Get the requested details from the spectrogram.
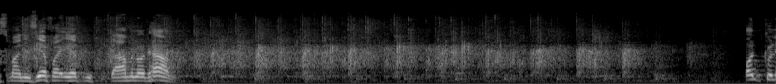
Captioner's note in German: Beifall SPD und DIE LINKE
